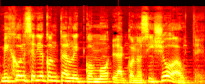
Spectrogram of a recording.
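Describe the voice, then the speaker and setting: A man's voice: mid-range voice, sing-song, unhurried, faint music behind. A man acting in radio theatre as an earnest, mysterious co-host, with a Buenos Aires accent and a theatrical, suspenseful delivery. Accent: Argentine, Buenos Aires. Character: earnest, mysterious male co-host recounting strange events.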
